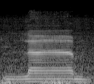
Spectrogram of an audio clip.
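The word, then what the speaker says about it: لام: জিহ্বার আগা আর কি, জিহ্বার আগার কিরানা সামনের উপরে দাঁতের মাড়ির সঙ্গে লাগে, ল্যা ল্যা ল্যা ল্যাম ল্যাম, ঠিক আছে। উচ্চারণটা খেয়াল করেন, ল্যাম দাঁতের মাড়ির সাথে ল্যাম।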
